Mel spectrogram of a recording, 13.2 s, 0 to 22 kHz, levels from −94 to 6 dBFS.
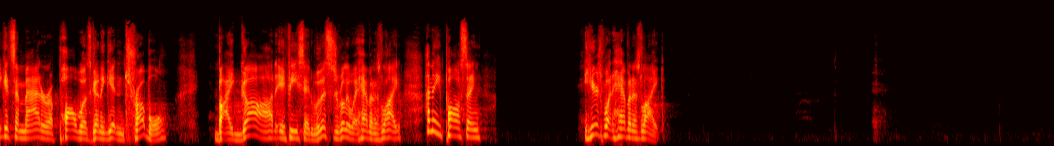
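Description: Listening through the speech recording, nothing stood out as a technical fault at any point.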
